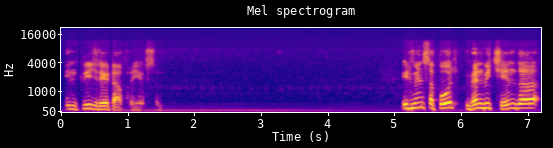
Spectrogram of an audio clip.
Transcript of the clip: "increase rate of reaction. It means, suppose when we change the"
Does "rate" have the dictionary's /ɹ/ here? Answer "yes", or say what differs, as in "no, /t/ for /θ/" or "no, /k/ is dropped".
yes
